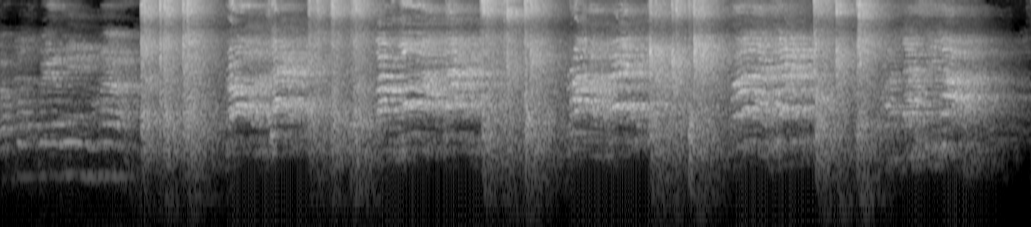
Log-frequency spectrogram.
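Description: Elementary school pupils clap in unison in a classroom, repeated loud rhythmic bursts of sharp claps separated by brief pauses, with children's voices calling between rounds.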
